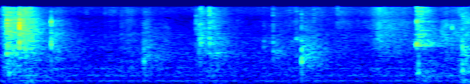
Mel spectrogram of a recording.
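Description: Tarot deck handled in the hands before a card is drawn: a few faint clicks and rustles of the cards, the sharpest right at the start.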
